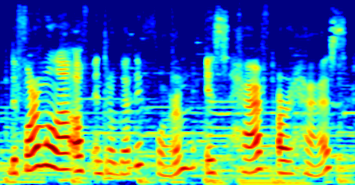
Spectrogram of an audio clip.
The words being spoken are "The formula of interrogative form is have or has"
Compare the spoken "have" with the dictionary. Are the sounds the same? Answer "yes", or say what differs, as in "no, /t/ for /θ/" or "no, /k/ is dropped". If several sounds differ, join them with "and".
no, /f/ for /v/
